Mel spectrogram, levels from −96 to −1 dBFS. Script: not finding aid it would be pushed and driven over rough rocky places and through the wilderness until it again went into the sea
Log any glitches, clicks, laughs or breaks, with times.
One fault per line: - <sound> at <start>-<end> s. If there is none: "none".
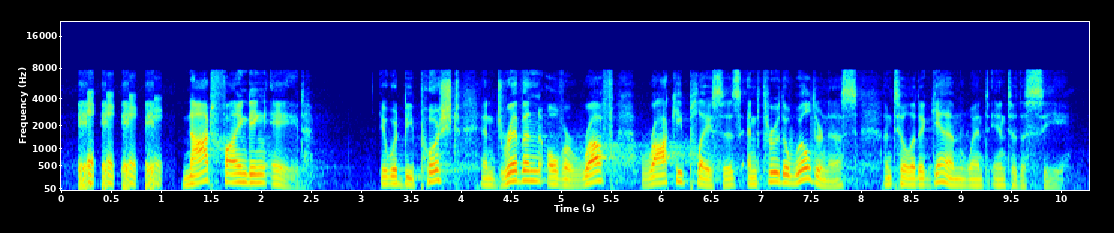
- laugh at 0.2-1.0 s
